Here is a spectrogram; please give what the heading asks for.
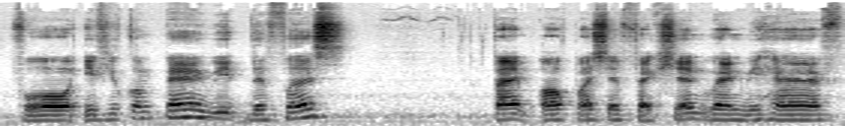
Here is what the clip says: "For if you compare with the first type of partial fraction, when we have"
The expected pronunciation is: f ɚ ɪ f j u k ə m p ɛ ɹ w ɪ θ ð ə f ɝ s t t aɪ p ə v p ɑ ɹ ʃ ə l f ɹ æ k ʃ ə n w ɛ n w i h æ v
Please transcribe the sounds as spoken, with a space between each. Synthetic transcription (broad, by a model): f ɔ ɪ f j u k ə m p ɛ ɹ w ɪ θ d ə f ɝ s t t aɪ p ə f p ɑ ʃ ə n f ɛ k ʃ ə n w ɛ n w i h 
